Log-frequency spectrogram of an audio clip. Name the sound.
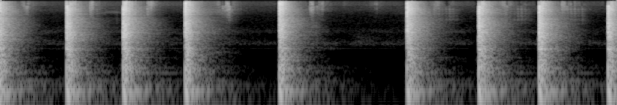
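pounding beef jerky strips flat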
